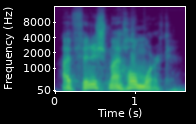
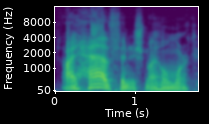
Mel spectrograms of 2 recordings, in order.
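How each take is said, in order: First: The stress falls on the word homework. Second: The stress falls on the word have. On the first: The speaker simply states a fact. "the content word homework is stressed" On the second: The speaker shows annoyance or pride. "The second sentence has an unusual focus word, have"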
